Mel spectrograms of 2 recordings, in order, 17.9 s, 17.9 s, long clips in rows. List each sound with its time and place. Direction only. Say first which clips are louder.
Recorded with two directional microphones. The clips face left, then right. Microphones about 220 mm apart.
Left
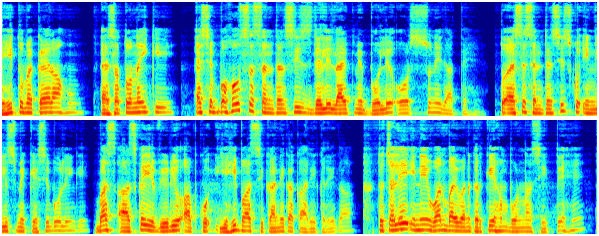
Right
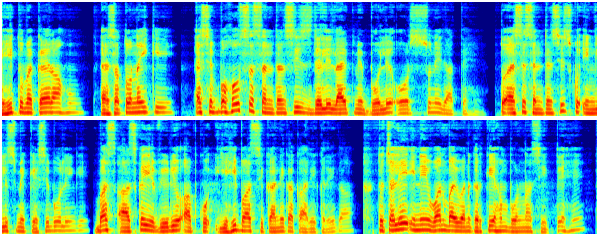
0.0 s speech: right 3 dB; 35° right (ahead or behind)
